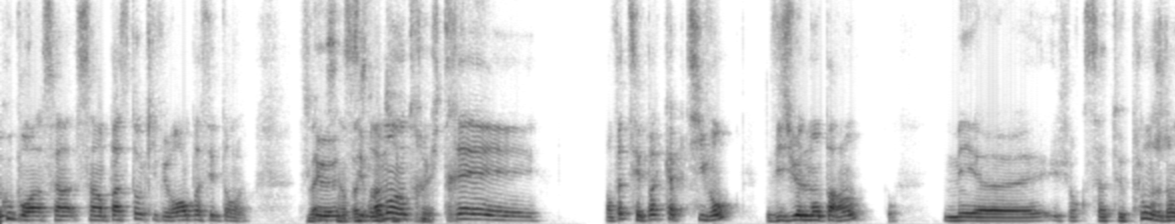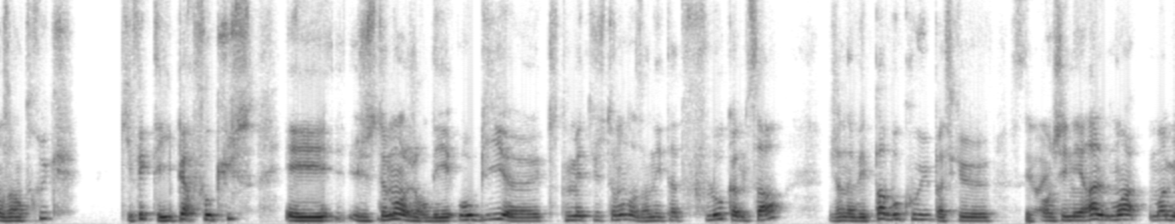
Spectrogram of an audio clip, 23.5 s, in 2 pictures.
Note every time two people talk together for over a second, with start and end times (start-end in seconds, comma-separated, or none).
3.1-4.4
